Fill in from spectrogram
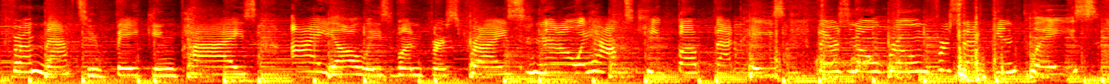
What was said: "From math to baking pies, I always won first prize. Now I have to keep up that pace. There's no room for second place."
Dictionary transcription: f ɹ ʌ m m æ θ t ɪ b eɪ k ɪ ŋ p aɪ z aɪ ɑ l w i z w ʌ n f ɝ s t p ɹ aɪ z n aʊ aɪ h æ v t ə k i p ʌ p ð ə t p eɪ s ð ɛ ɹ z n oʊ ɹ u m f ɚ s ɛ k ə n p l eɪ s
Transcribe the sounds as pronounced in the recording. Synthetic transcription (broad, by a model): f ɹ ʌ m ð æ t ɪ b eɪ k ɪ ŋ p aɪ z aɪ ɑ l w i z w ʌ n f ɝ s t p ɹ aɪ z n aʊ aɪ h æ f t ə k i p ʌ p ð ə t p eɪ s ð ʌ ɹ z n oʊ ɹ u m f ɚ s ɛ k ə n p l eɪ s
